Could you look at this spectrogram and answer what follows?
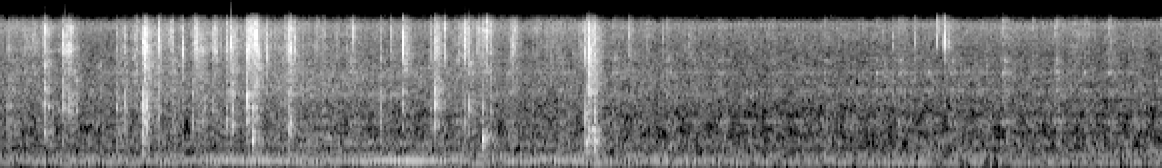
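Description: Cardboard phone packaging being handled: a yellow cardboard insert and box lid are folded and set down, giving a run of light taps and clicks with a sharper knock about six seconds in. After that there is only faint handling.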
